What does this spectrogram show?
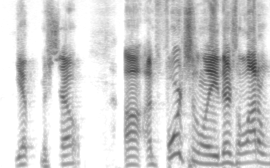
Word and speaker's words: Meshell: How do you, I don't want to mispronounce his name. Yep. Meshell.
